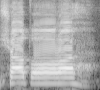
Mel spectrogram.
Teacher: تا مستعلیہ ہے، پر پڑا جائے گا، اس کے اوپر قلقلہ بھی ہوگا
